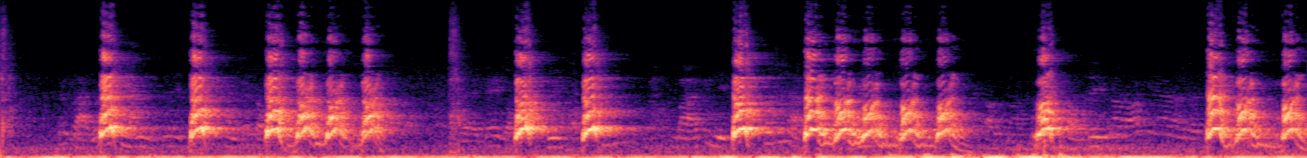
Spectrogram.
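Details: Dogs giving loud, rough barks over about thirteen seconds, some single and some in quick clusters of two to four, with irregular short gaps between them.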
